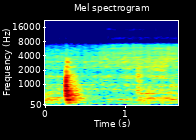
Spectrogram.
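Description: A spoon scrapes and presses softened tomatoes in a frying pan of keema masala, one sharp clack followed by a soft continuous sizzle.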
